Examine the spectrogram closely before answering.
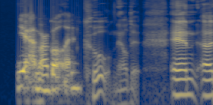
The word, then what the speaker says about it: Margolin: doubl do talk show today we have margan am I pronouncing that right yeah Maran cool nailed it and uh she has been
